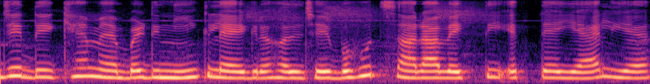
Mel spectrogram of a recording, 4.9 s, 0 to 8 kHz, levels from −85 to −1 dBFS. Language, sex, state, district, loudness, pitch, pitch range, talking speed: Maithili, female, Bihar, Purnia, -13 LUFS, 235 Hz, 230-255 Hz, 170 wpm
